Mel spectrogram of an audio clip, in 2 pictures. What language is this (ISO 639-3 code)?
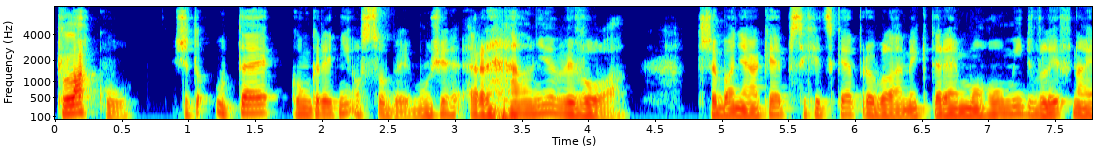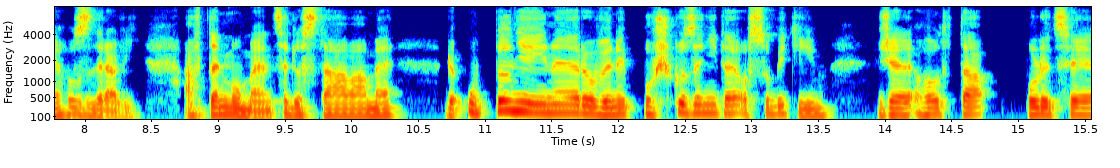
ces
